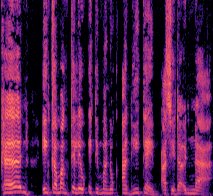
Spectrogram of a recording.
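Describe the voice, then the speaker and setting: A woman's voice: medium pitch, a little slow, fairly bright tone, no room sound, studio quality. A woman playing a doting, fussy grandmother in Ilocano radio drama, exclamatory and melodramatic, with an Ilocano accent. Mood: bossy, fussy. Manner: gushing, exclamatory, sing-song wailing.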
